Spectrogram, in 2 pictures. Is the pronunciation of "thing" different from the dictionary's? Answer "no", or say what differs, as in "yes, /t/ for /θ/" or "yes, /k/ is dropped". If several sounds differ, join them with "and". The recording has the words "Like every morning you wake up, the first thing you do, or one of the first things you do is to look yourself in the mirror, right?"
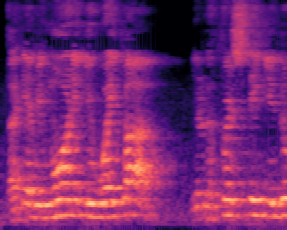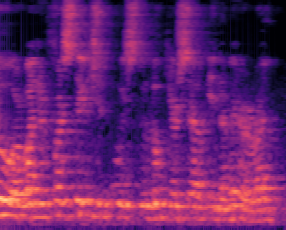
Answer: no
